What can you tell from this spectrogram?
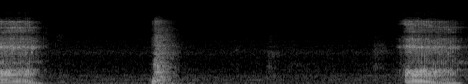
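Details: Father snoring in sleep while a pet cockatiel listens: harsh, vibrating snores with each breath and a quieter rushing breath between; ordinary snoring.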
